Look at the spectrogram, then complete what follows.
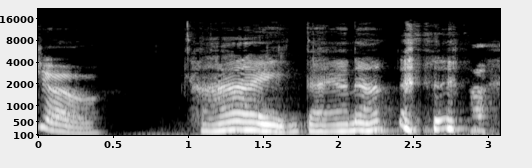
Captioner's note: laughs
